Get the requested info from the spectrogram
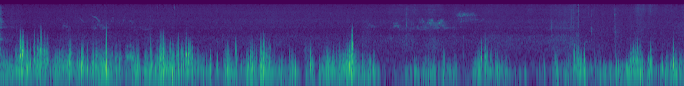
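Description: Breeze buffeting the microphone outdoors: an uneven run of rumbling gusts and rustles, easing off briefly about five seconds in.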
